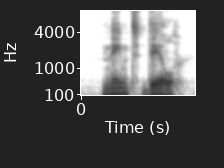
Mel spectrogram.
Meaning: inflection of deelnemen: 1. second/third-person singular present indicative 2. plural imperative
- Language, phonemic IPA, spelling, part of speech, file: Dutch, /ˈnemt ˈdel/, neemt deel, verb, Nl-neemt deel.ogg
